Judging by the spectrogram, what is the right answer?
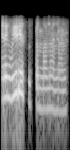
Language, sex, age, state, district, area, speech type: Tamil, female, 18-30, Tamil Nadu, Tiruvarur, rural, conversation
